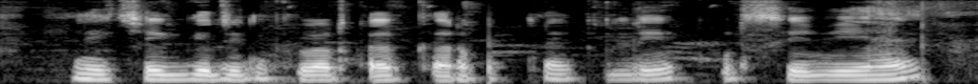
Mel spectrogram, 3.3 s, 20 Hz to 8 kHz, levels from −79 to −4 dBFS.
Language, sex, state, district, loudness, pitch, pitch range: Kumaoni, male, Uttarakhand, Uttarkashi, -18 LUFS, 130 Hz, 125-145 Hz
